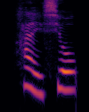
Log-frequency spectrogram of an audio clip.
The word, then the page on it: 害羞: hài xiū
